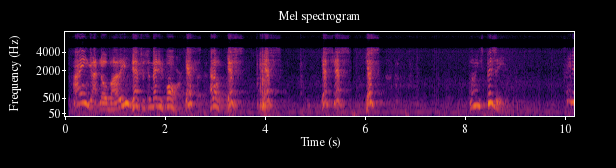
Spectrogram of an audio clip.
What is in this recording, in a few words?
phonecall; (Yes, Yes, Yes Yes The Line Is Busy, Hey Theirs Nobody On Your Line. Yeah But I'm Expecting A Call) Curly & Moe; Higher Than A Kite (1943)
